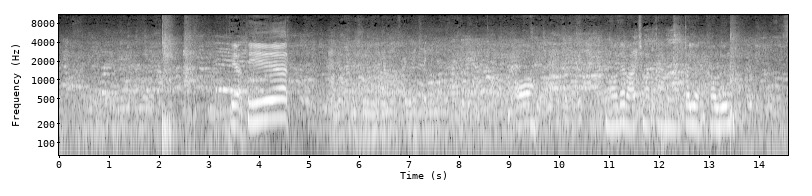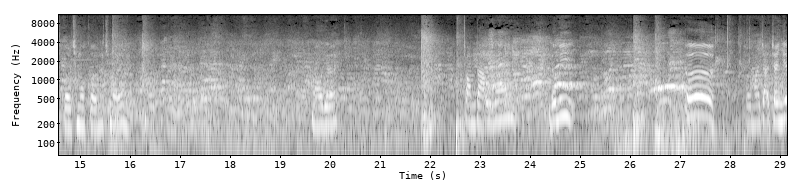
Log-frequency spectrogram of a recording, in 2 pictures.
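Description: A large crowd chatters and shouts in an echoing hall.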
